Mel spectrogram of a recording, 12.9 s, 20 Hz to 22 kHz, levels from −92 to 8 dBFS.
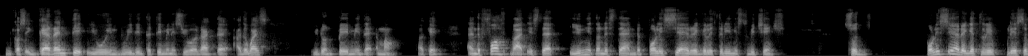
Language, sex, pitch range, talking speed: English, male, 100-135 Hz, 205 wpm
